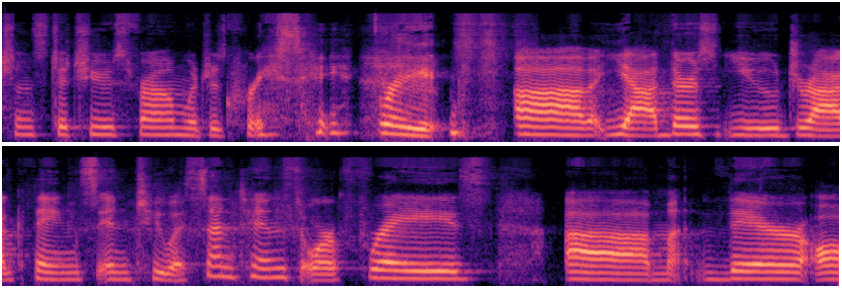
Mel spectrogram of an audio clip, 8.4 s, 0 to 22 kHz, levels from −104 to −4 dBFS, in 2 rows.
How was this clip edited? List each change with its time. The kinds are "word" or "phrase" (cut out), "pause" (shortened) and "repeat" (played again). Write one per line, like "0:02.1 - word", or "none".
0:01.1 - word
0:03.6 - phrase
